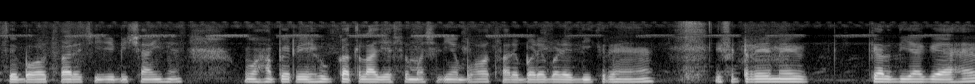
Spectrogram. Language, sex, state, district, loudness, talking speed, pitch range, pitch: Hindi, male, Chhattisgarh, Sarguja, -18 LUFS, 165 wpm, 115-125 Hz, 120 Hz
